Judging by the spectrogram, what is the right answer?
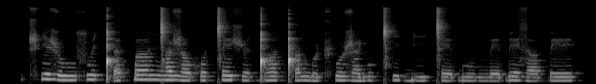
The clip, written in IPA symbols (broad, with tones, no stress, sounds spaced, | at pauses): ʈ͡ʂʰ i˦ ʐ uː˨ sʷ e˦ ǃʼ ɜ˨ k͡p ʌː˦ ŋ͡ǀ ɐ˦ ʐ ʌ˨ χʷ ʌ˨ ǀ e˦ ʃ ø˨ ɡ͡ǃ ʌː˦˨ ǃʼ ʌ˦ ŋ u˨ ʈ͡ʂʰ u˦ ʐ ɐ˦ j u˦ ǀʰ i˦˨ ɡ͡b iː˨ ǀ e˨ ɓ uː˨ ŋ͡m e˨ ɓ e˦ z ʌː˨ k͡p e˦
